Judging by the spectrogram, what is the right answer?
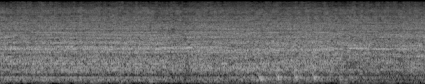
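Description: A Revlon Turbo 1875 W hair dryer runs on full air, giving a steady, loud, broadband whoosh of blowing air with a motor whine that stays even throughout, close to the listener, with no talk.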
